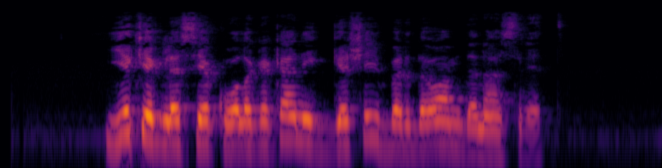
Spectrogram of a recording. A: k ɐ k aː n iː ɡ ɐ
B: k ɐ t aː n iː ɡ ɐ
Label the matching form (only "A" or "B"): A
